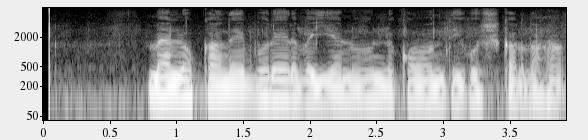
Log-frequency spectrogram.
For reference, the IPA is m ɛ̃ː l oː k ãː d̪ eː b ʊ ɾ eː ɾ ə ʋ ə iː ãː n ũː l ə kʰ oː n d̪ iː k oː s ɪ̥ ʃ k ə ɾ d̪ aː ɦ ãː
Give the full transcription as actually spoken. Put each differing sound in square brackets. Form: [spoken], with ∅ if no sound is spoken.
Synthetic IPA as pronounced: m ɛ̃ː l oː k ãː d̪ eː b ʊ ɾ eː ɾ ə ʋ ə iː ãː n ũː l ə [k] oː n d̪ iː k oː [ʃ] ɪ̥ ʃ k ə ɾ d̪ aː ɦ ãː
